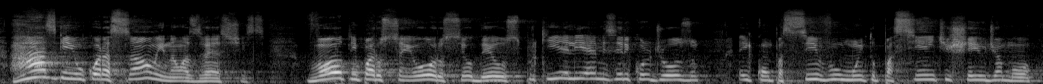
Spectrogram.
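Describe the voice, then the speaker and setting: Male pastor, conversational sermon, voice that tires easily, live church stream with long reverb. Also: sits high. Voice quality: vocal cord problem, voice tires easily. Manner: conversational preaching with rhetorical asides. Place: church sanctuary.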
